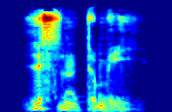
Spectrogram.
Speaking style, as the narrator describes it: hissed Ahmed

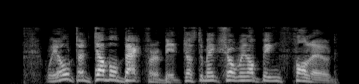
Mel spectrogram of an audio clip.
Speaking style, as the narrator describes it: Moody shouted

